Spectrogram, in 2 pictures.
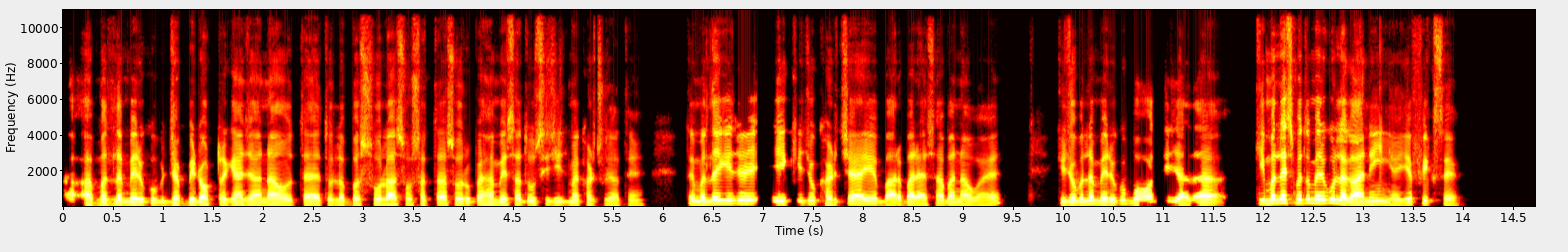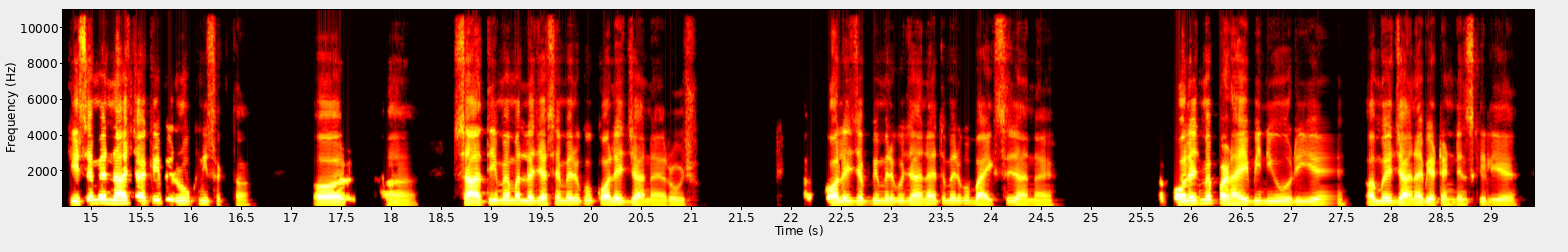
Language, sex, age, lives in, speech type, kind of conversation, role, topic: Hindi, male, 18-19, India, conversation, advice, user, खर्च घटाकर बचत करते समय आपको कब दिक्कत और असंतोष महसूस होता है?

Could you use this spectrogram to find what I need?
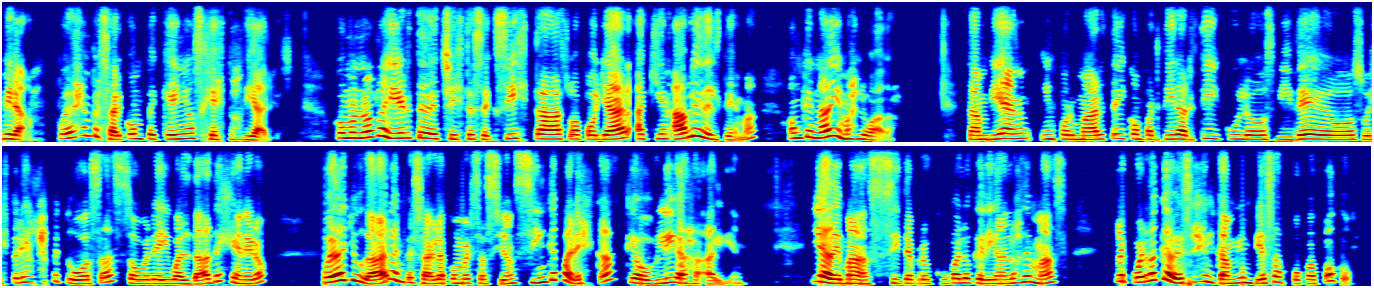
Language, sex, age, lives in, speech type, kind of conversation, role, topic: Spanish, female, 25-29, United States, read, expert-assistant, expert, Explica la importancia de la igualdad de género en el desarrollo social.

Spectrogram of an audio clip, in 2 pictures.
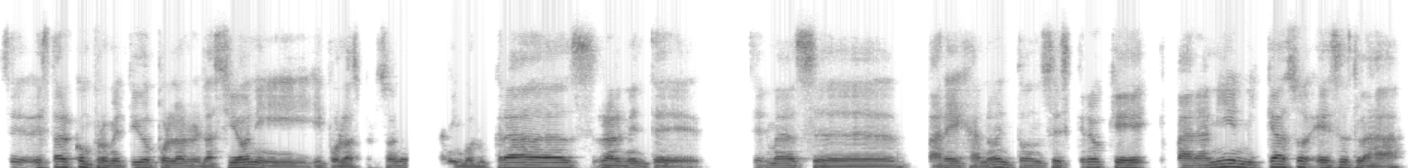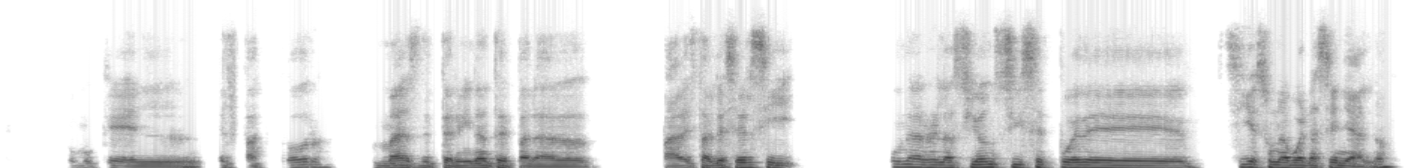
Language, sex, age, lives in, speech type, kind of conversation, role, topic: Spanish, male, 25-29, Spain, conversation, podcast, guest, ¿Qué factores consideras al elegir pareja o decidir comprometerte?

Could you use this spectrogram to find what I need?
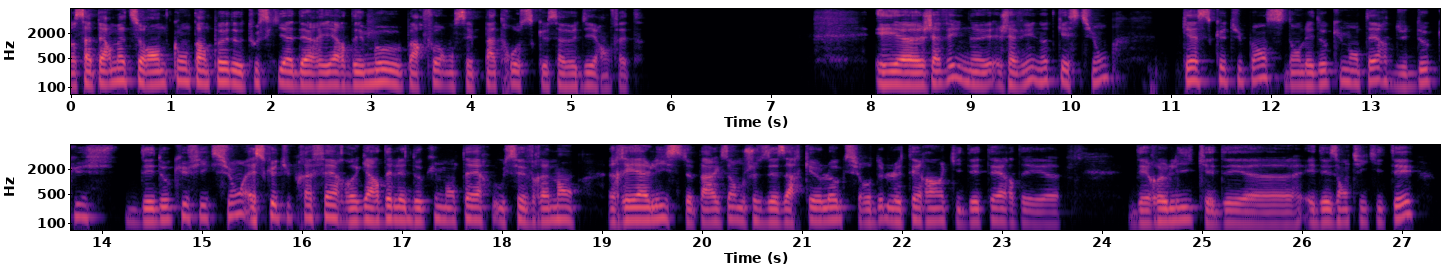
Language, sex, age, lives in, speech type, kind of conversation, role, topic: French, male, 25-29, France, conversation, podcast, host, Comment les documentaires transforment-ils notre perception du réel ?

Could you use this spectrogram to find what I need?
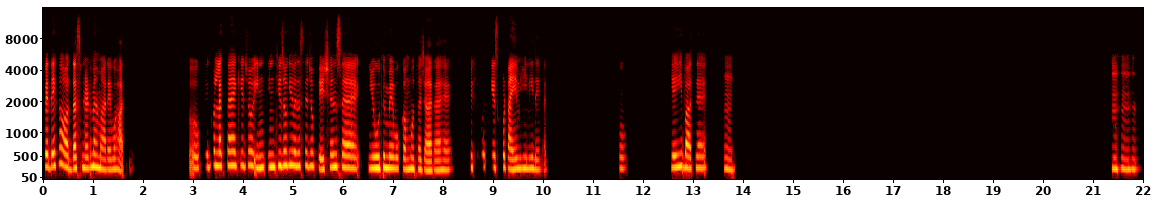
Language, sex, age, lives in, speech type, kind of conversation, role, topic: Hindi, female, 25-29, India, conversation, podcast, guest, Youth aur parents ke entertainment taste mein tumhe sabse bade farq kya nazar aate hain?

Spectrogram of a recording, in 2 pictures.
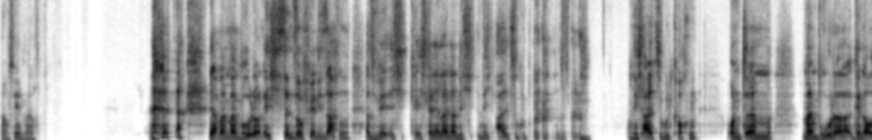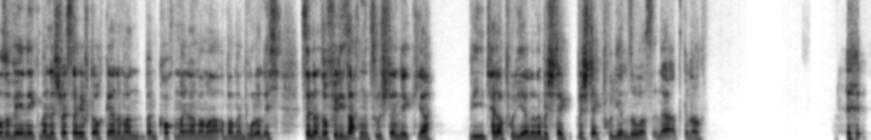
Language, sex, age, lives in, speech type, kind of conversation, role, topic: German, male, 20-24, Germany, conversation, podcast, guest, Was macht ein gutes Sonntagsessen für dich aus?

